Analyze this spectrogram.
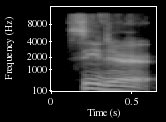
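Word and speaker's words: CIDIR: Okay, Cedar.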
